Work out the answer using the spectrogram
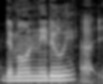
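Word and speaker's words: Dèmoni 2: All right, that's how you say it, right? Demoni due? – That is correct, yes.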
